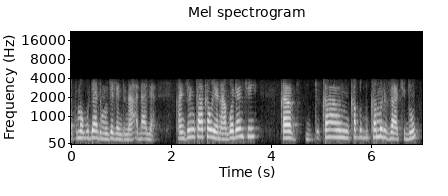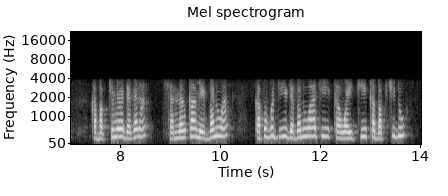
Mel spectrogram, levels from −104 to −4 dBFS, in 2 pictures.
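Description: From start to finish the speech carries G.729 codec damage, plainly audible: rough, slightly synthetic texture from rebuilding each frame out of a filter, pitch predictor and sparse pulses, fitting an 8 kbit/s stream. On a spectrogram the line band sits between 200 Hz and 3.6 kHz, with nothing above 3.7 kHz.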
